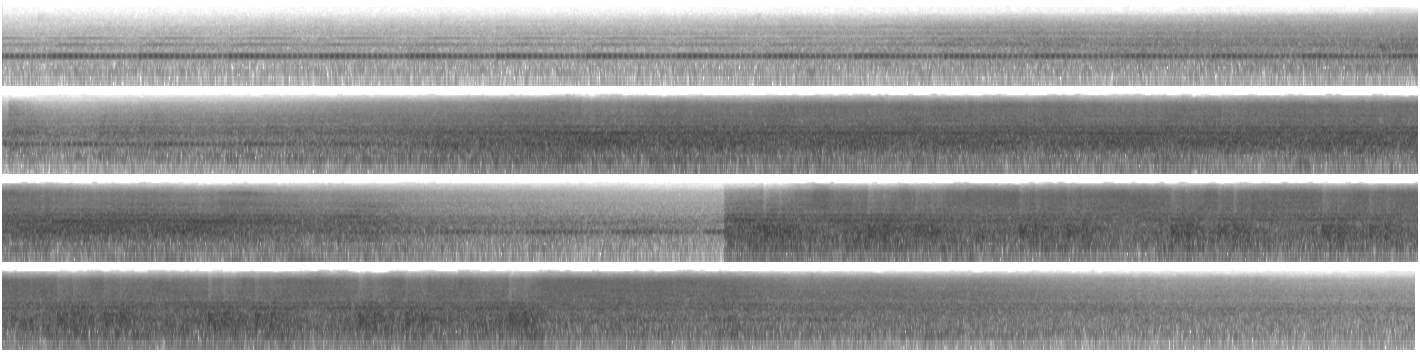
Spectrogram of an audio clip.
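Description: Kintetsu limited express electric trains passing on the line, the wheels clattering over the rail joints. The noise builds to a loud peak for several seconds near the middle, then a second loud passage with a fast, even clatter starts suddenly about two-thirds of the way through and fades near the end. A high ringing warning tone pulses about twice a second before the first train arrives.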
